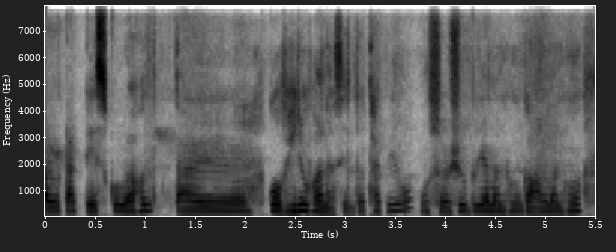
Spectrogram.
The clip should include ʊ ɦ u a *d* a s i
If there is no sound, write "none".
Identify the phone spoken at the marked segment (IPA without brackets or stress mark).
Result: n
